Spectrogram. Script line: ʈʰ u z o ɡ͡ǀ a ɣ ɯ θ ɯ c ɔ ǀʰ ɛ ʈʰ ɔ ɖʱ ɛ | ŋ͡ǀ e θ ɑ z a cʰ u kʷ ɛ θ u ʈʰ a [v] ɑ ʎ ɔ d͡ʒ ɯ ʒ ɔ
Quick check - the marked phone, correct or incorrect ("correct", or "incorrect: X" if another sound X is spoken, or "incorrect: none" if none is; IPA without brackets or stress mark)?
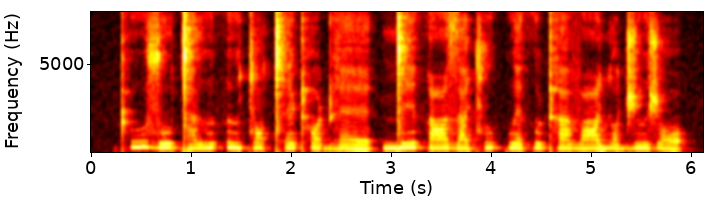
correct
